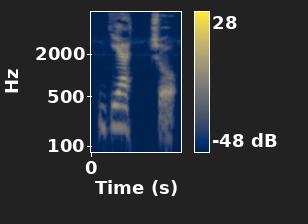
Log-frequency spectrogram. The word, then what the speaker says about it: ghiaccio: to get a hard G sound like in ghiaccio.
